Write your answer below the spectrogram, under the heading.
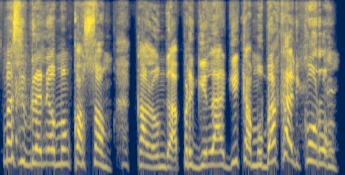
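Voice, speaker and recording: A scheming servant woman with a high voice, sly and fawning to her master. The dub is close and dry. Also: animated, quick pace, fairly bright tone, no echo. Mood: scornful. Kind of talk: dubbed short drama.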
